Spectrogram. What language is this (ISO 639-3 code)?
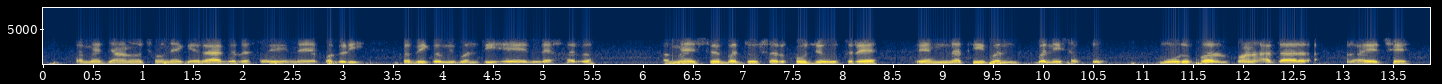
guj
